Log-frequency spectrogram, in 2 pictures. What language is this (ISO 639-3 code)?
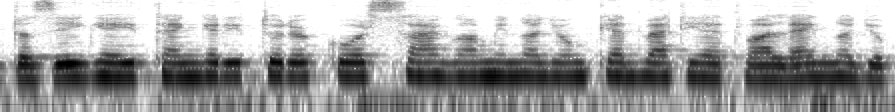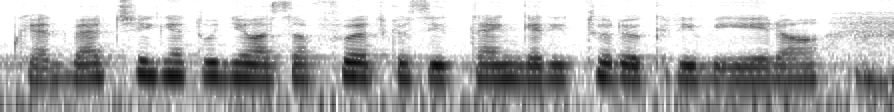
hun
